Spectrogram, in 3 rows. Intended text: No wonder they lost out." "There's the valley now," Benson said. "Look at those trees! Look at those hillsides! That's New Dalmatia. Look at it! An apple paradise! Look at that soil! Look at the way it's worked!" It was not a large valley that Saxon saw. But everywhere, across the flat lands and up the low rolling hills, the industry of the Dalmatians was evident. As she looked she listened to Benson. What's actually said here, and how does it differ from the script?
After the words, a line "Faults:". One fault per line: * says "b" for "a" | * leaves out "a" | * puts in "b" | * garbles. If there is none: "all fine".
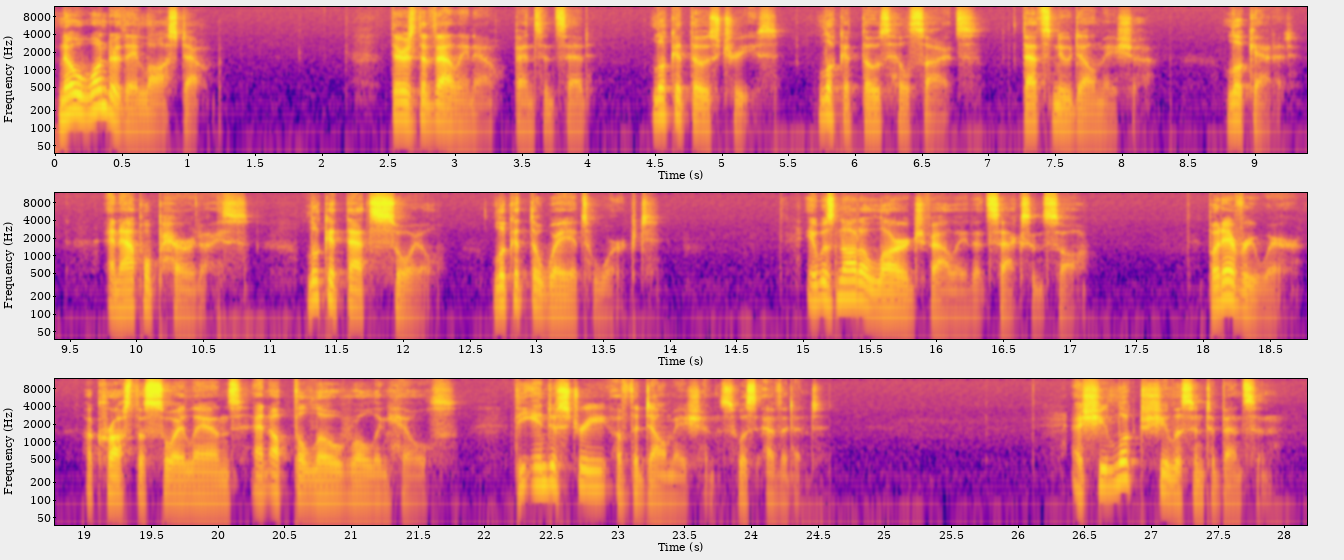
No wonder they lost out." "There's the valley now," Benson said. "Look at those trees! Look at those hillsides! That's New Dalmatia. Look at it! An apple paradise! Look at that soil! Look at the way it's worked!" It was not a large valley that Saxon saw. But everywhere, across the soy lands and up the low rolling hills, the industry of the Dalmatians was evident. As she looked she listened to Benson.
Faults:
* says "soy" for "flat"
